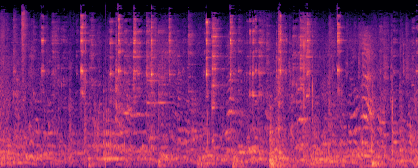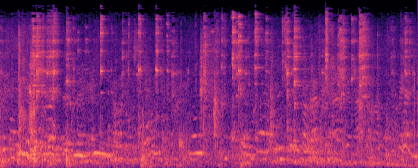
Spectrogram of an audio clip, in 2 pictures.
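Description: Cutlery and plates clink.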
